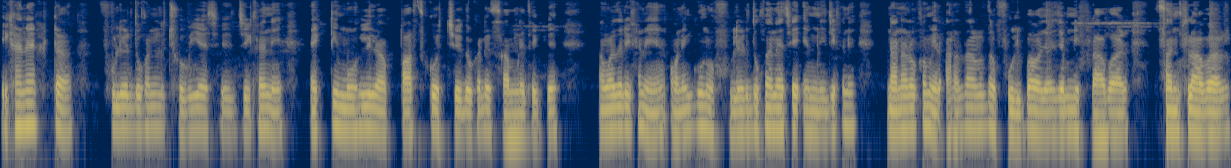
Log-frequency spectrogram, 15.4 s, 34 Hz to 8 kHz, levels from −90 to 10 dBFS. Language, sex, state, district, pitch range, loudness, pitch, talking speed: Bengali, male, West Bengal, Kolkata, 110-120 Hz, -19 LUFS, 115 Hz, 125 wpm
